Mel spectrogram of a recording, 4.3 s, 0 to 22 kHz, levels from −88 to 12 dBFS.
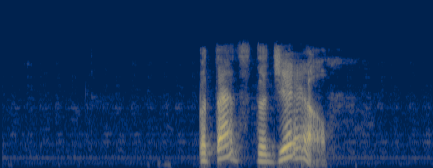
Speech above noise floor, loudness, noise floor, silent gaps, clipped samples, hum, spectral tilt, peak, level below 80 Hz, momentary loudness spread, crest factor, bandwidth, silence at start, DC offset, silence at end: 47 dB; -21 LUFS; -68 dBFS; none; under 0.1%; none; -4 dB/octave; -4 dBFS; -70 dBFS; 8 LU; 22 dB; 7.8 kHz; 2 s; under 0.1%; 1.1 s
